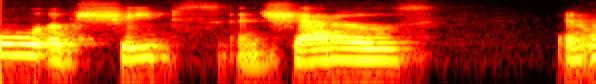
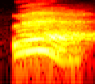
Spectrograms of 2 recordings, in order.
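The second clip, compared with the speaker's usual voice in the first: disgusted bleh; 8 semitones higher, 6 dB louder than usual. A narrator's reading. Spits out salt water.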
